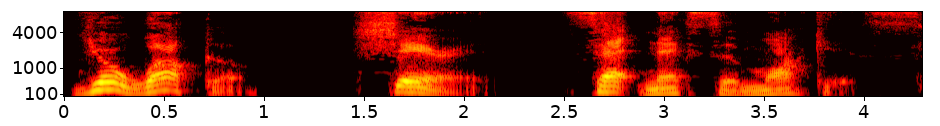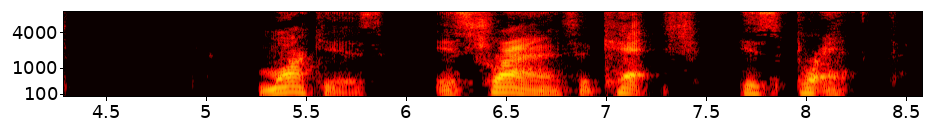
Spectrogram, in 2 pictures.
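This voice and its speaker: A woman narrates a horror script in a deliberate, stage-direction manner. Her voice is very deep for a woman and husky, and she reads at a very slow crawl while her pitch still rises and falls a lot. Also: lively intonation. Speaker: horror story reader.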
